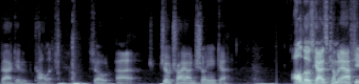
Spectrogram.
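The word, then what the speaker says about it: Tryon-Shoyinka: Tryon Shoyinka. And I mispronounced his name. – Tryon Shoyinka.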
